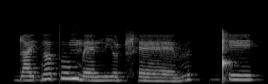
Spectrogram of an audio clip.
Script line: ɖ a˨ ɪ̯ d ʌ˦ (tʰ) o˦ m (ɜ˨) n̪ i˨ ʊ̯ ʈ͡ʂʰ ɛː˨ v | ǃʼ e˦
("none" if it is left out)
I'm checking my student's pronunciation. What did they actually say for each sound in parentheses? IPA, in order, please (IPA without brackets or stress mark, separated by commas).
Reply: t̪, ɛ˨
